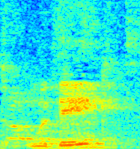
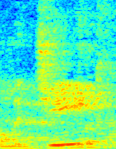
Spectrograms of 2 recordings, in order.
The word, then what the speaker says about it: Ledaig: The first one we've got is the 10-year-old Ledaig, or Ladaig, however you want to pronounce it, which is from the island of Mull.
